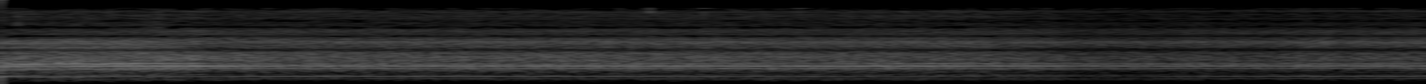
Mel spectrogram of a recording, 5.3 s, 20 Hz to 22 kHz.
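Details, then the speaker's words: FutureBit Apollo ASIC miner mining in Eco mode at about 100-105 MH/s: absurdly quiet, then the fan occasionally spins up to a steady high, smooth whir with no rattle or grinding; normal cooling fan noise. "this thing is absurdly quiet and then when it does get excited there you go so that's it spinning up"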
